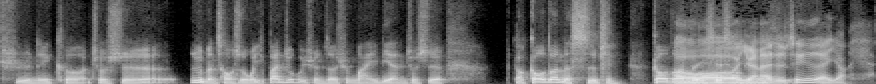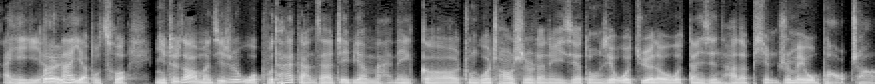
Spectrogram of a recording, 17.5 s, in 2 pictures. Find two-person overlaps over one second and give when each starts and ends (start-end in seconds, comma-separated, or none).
6.7-8.0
